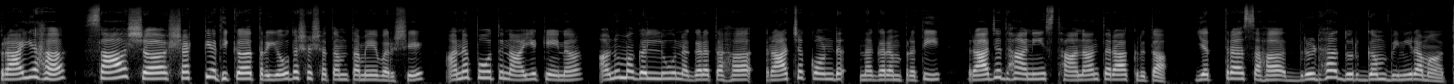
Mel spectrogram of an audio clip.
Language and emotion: Sanskrit, neutral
